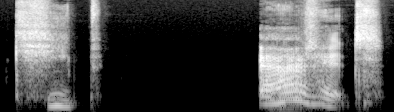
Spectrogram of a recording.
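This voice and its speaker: A woman voicing a wounded man with a croaky, breathy hiss, wry and stubborn, in an audiobook. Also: mid-range voice, expressive, drawn-out words, bright, forceful tone, no echo, studio quality, full character voice. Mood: strained.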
